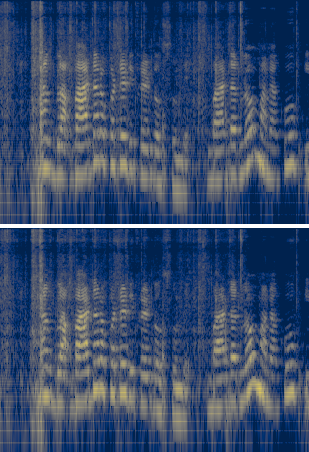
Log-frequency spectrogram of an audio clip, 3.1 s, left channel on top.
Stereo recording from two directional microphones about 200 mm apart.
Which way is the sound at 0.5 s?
50° left (ahead or behind).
